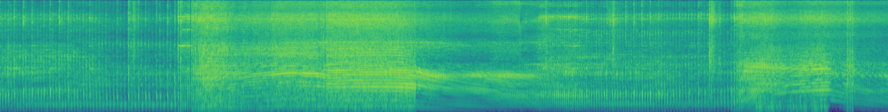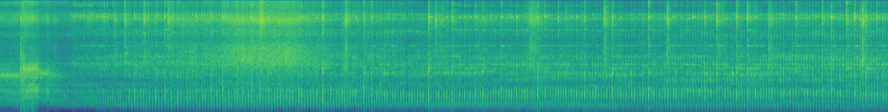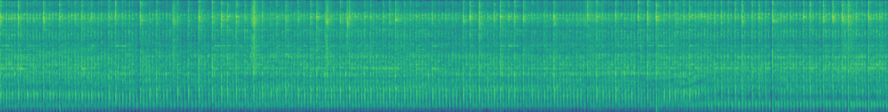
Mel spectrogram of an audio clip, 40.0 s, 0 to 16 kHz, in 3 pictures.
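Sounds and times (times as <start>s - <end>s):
chainsaw revving and idling: 0.0s - 39.9s.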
